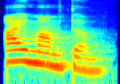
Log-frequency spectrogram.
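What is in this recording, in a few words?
"ай-мамтӧм", Komi, female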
